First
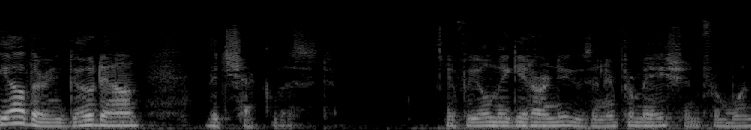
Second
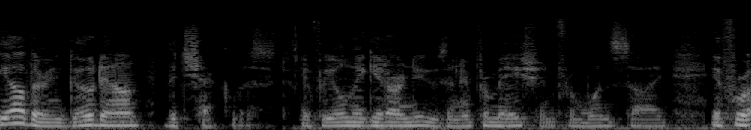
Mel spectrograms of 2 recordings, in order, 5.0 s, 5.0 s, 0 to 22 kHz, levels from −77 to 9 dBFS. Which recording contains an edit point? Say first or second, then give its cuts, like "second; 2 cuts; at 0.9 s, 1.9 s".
second; 2 cuts; at 1.0 s, 1.9 s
